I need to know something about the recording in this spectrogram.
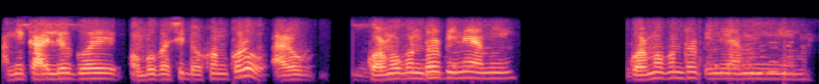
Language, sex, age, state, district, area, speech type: Assamese, male, 18-30, Assam, Goalpara, rural, conversation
